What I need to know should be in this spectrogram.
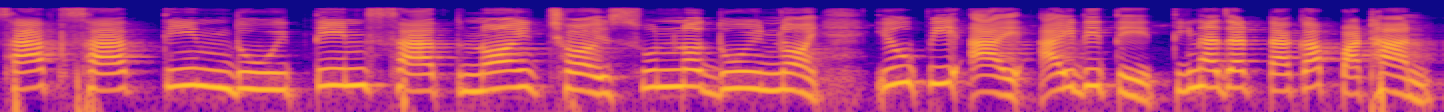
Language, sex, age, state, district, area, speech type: Bengali, female, 18-30, West Bengal, Jhargram, rural, read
